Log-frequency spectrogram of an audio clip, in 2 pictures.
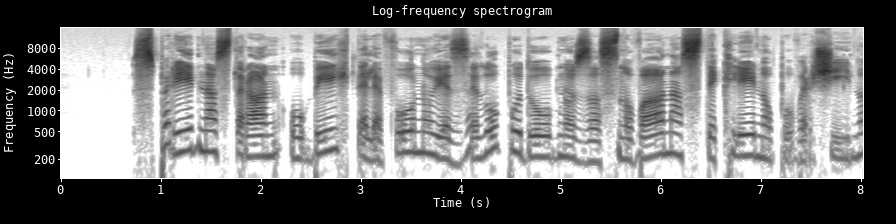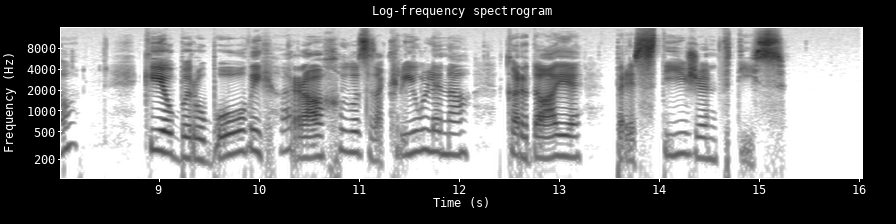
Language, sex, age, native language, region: Slovenian, female, 60+, Slovenian, Posavska region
